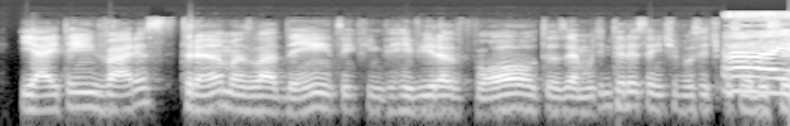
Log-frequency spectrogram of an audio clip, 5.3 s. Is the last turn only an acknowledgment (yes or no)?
no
